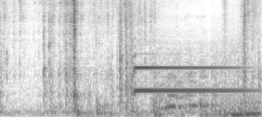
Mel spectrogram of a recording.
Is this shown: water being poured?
no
